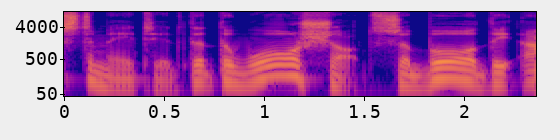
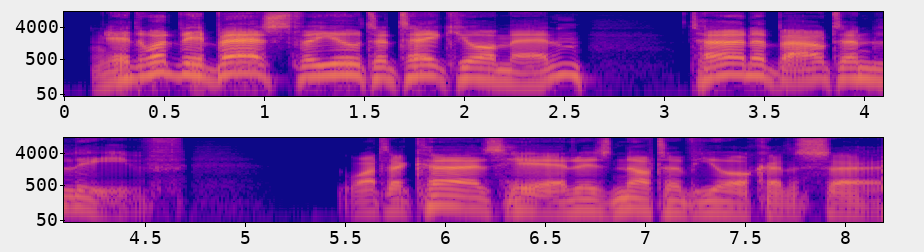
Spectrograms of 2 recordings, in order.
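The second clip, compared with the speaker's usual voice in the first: sneered, sneering tone. Grulgor addresses Garrow as Garrow arrives with the others; sneering. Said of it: "he sneered".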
